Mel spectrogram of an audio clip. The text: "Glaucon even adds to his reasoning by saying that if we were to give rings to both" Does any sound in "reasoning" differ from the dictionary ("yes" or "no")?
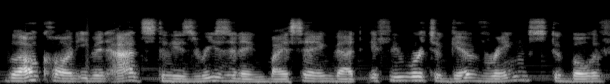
no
